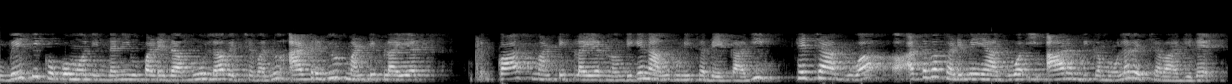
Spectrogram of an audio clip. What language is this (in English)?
Kannada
